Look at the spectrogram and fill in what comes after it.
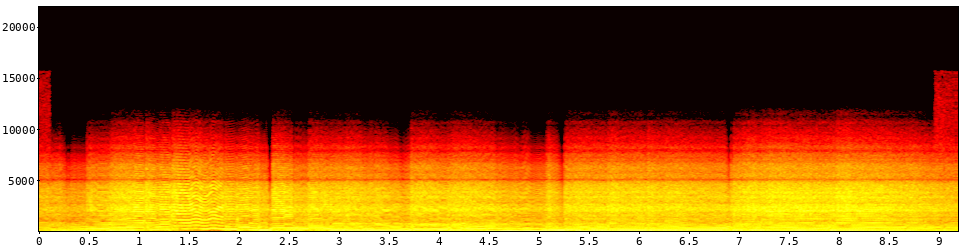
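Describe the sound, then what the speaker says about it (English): Electric guitar through a Walrus Audio Melee Wall of Noise reverb and distortion pedal, a thick sustained wall of noisy chords playing continuously, loud and dense. "reverb and distortion, have been harnessed and woven together for an eternity of ethereal distortion"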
